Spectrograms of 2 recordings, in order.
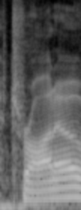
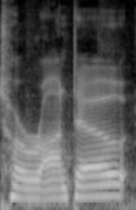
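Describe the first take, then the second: First: Toronto is said with a Canadian pronunciation. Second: Toronto is said with an American pronunciation. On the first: "and not Toronto" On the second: "I'm really Americanized and saying Toronto"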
